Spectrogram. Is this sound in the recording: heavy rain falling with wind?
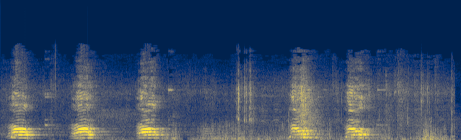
no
